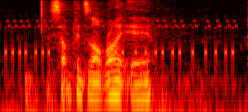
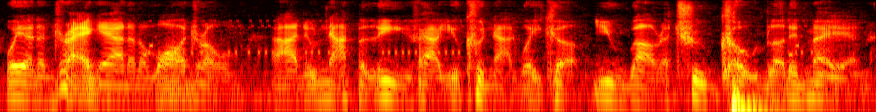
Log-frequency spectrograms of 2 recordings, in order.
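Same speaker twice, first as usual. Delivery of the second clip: a light gruff guard, louder and accusing; 3 semitones lower, 4 dB louder than usual. Acted. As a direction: play the gruff sailor scolding the sleeper, louder. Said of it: "He had, like, a really gruff voice".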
